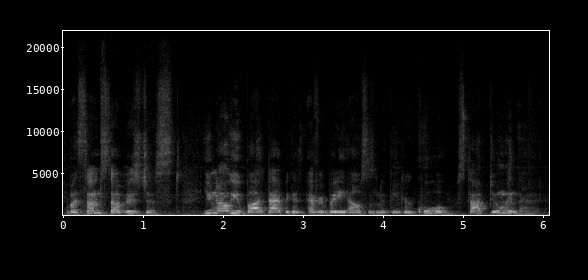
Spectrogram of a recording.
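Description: A woman's voice: mid-range voice, moderate pace. A young woman talking casually as a podcast guest, opinionated and emphatic, laughing often. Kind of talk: casual chat.

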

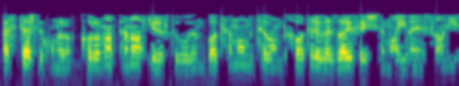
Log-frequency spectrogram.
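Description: A man giving an earnest, formal prepared statement as an activist over a telephone, with a slightly husky voice. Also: mid-range voice, little pitch movement. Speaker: imprisoned labour activist. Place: phone call from prison. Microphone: telephone handset. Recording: tinny, muffled phone line.

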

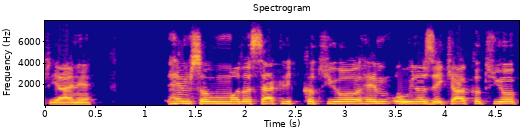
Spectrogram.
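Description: A man's voice: sits high, no echo, lo-fi sound. A man sick with a cold, his voice thick and stuffy, giving casual, rambling basketball analysis as a podcast commentator. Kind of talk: casual sports analysis talk.

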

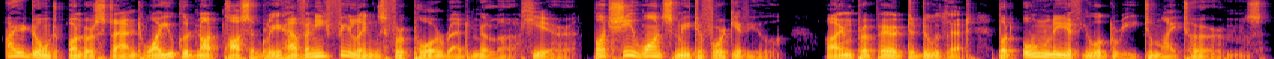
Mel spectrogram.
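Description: A man voicing a huge, pompous male slug gangster lord in a story reading, slow and self-satisfied. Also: low-pitched, sing-song, warm tone, heavily acted. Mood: menacing.

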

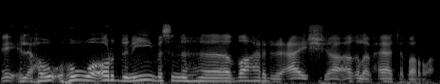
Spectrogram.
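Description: A man chatting casually as a panelist, halting and repeating himself insistently. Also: a little high, lo-fi sound. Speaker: panelist on a film discussion show. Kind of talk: casual chat.

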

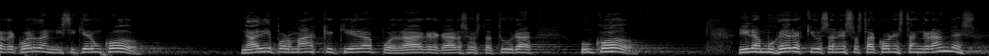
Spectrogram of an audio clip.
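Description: A man's voice: high-pitched, darkish tone, long reverb tail. A male pastor with a Latin American Spanish accent, preaching on marriage in a chatty way, often asking the congregation to follow along. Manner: conversational preaching with asides to the congregation. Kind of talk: sermon on marriage. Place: church hall.

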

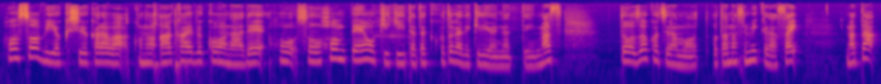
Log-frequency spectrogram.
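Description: A woman's voice: mid-range voice, a little mellow. A young woman hosting a student radio show, chatty and giggly. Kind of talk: casual radio chat.

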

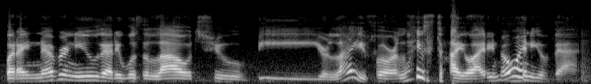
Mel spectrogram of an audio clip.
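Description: A male-sounding voice in the early thirties, from Brooklyn, giving a personal interview in a halting, reflective manner. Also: fairly high pitch, sing-song, fairly bright tone, rough recording. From Brooklyn, New York. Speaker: podcast guest.

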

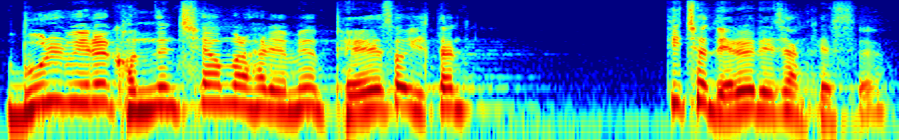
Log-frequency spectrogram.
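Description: A man's voice: high voice, brisk, a bit bright. A middle-aged male pastor giving a conversational sermon, now and then acting out the complaints of believers in quotes.

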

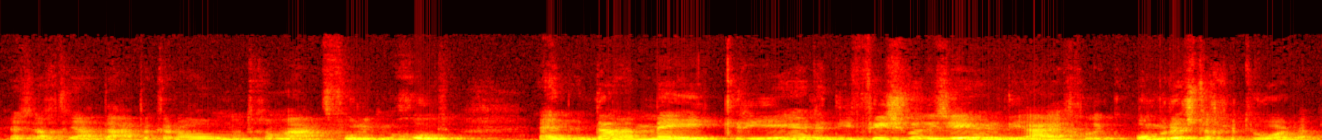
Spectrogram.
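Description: A man, a youth football coach, telling stories animatedly in a casual conversation. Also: fairly high pitch. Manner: animated storyteller, quick to jump in. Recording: roomy.

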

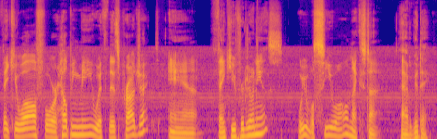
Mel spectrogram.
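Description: A man's voice: mid-range voice, very animated, moderate pace, slight background noise, rough recording. A man reading the credits and thanks at the close of the show. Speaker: show producer. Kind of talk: scripted outro credits.

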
